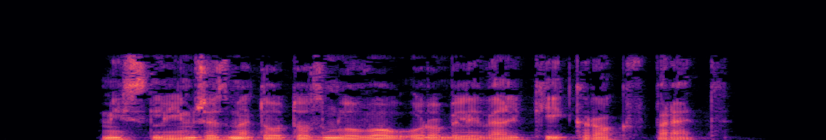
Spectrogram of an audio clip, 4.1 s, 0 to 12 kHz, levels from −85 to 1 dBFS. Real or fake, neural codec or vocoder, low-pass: real; none; 7.2 kHz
